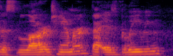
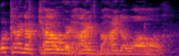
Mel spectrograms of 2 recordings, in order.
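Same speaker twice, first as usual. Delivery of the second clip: big, loud, booming voice; 4 semitones higher, 6 dB louder than usual. Voicing a hidden figure who calls out to the party: loud booming voice. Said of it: "You just hear this loud voice".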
